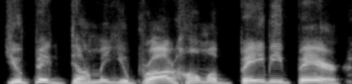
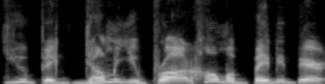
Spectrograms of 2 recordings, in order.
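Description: First: Louder, higher mock scolding; a hint of a cranky old man; playing Grandpa, scolding Herman; quoting Grandpa. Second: Higher, mock scolding repeat; lightly voiced cranky grandpa; relishing the bad line; quoting Grandpa. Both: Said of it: "But Grandpa goes".

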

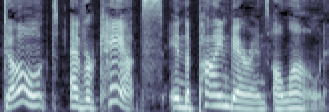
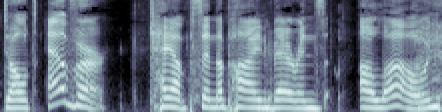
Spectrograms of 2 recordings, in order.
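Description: First: Slow, heavy stress on "Don't"; "Don't" leaned on, drawn-out read; different inflection. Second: Slow with stress on "ever", rising end; "ever" punched, line ends on a rise; different inflection. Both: Shown as a demonstration. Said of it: "one more time, different inflection".

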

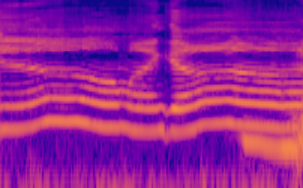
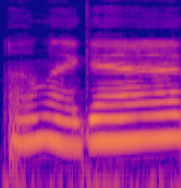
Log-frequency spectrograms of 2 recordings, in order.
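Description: First: Mock nasal whine; high nasal put-on voice. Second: Low manly bass. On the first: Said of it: "not so nasally". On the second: Pretend. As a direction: put on a manly, lower voice. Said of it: "that's more like you".

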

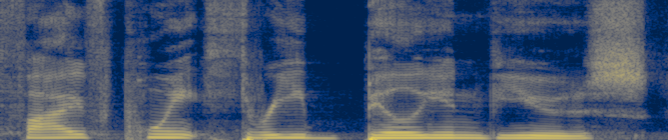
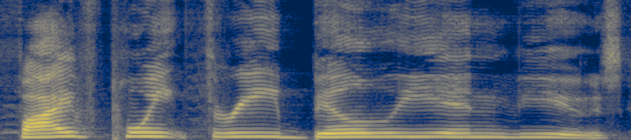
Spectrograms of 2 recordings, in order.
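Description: First: "five point three billion views" drawn out word by word; slow, deliberate stress on "five point three billion views"; emphatic slow figure. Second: "five point three billion views" higher, louder and drawn out; high, emphatic, slow "five point three billion views" to drive it home; insistent repeat. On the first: Stating a staggering figure, first take. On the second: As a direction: hammer "five point three billion views" slowly at raised pitch and volume. Repeating the figure after listener's disbelief. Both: Real, not acted.

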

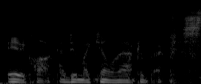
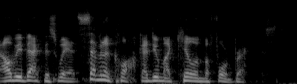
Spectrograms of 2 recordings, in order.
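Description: First: Much lower and softer revised threat; low grudging mutter. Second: Said in the usual way. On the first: Retold or imitated. Retelling the villain revising the hour, low quiet mutter. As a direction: mutter it under the breath, imitating a villain.

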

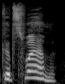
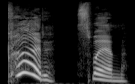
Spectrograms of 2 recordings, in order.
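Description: First: Said in the usual way. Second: COULD drawn out, with a pause before swim; amazed emphasis on the word could; stress on COULD. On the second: A narrator's reading. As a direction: lean hard and long on could. Discovery that elephant could after all.

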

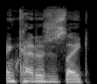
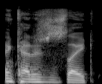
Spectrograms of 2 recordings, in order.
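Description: No difference in how they are said.

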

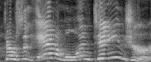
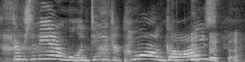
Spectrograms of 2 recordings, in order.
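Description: First: High, loud heroic alarm call; cartoon rescue hero. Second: High and loud, rushed then stretched, through laughter; laughing cartoon hero. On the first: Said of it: "You're like Paw Patrol". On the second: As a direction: replay the rescue call while cracking up. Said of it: "Or like the, the Octonauts".

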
